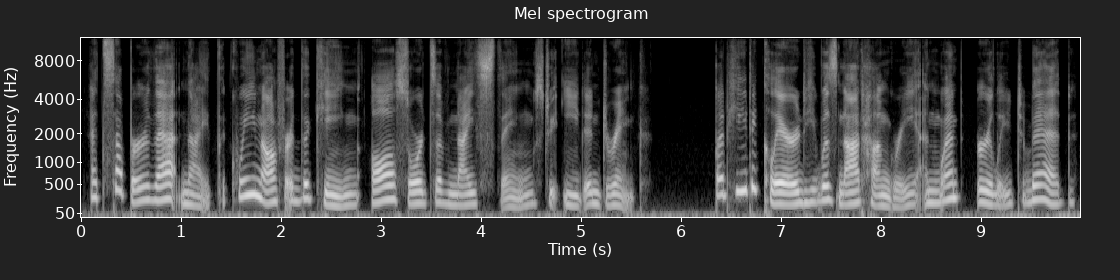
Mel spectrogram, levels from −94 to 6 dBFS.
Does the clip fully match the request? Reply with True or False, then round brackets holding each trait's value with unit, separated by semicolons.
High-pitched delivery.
True (200 Hz)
